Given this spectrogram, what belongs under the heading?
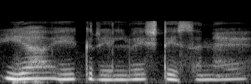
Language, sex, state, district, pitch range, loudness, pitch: Hindi, female, Uttar Pradesh, Lucknow, 220-255 Hz, -16 LUFS, 235 Hz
